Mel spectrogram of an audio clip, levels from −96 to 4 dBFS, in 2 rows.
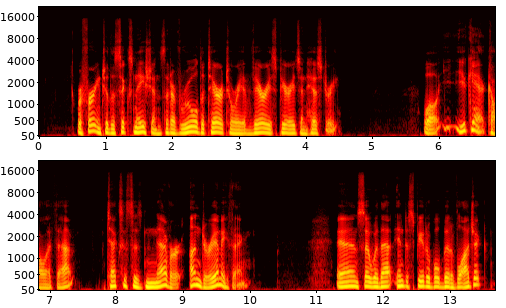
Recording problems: muffled; slightly; fading above 2 kHz

